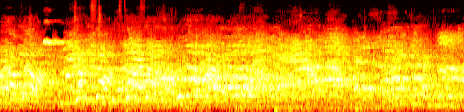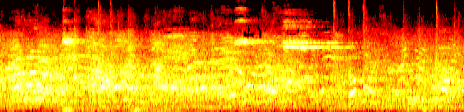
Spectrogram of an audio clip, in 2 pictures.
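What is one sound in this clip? Wrestlers thump and scuffle on a mat.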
